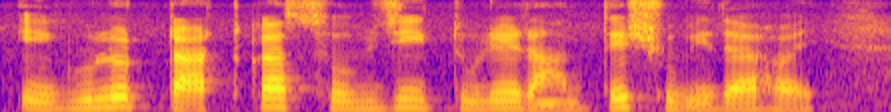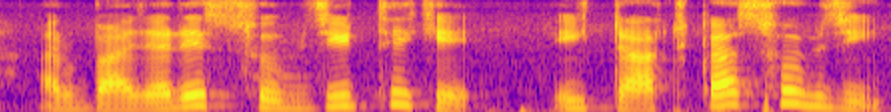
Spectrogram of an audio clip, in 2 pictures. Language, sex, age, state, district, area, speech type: Bengali, female, 30-45, West Bengal, Jhargram, rural, spontaneous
